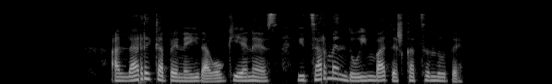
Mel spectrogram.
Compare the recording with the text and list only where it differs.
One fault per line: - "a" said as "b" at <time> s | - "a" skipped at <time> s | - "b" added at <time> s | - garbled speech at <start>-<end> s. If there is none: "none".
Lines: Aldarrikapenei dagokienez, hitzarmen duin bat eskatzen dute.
none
